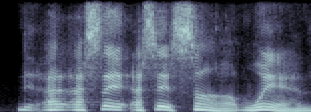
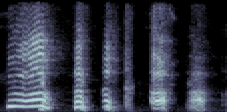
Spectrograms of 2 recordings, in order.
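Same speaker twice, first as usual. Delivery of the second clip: high giggling through the words; laughing; 12 semitones higher than usual. Real, not acted. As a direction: laugh while saying it.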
